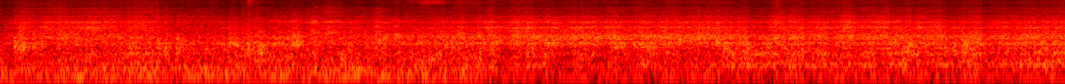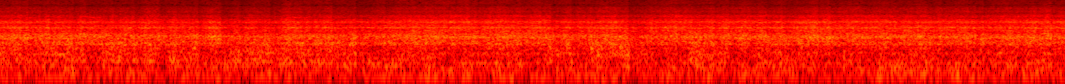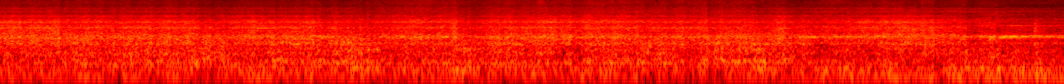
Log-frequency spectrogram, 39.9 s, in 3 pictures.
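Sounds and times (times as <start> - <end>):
train wheels rumbling on rail: 0.0 - 39.9
faint clickety-clack: 1.9 - 5.8.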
